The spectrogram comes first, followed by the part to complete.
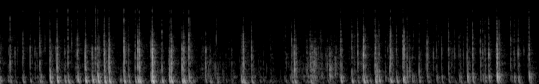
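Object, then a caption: Plastic jar filled with mixed nuts. A clear plastic jar full of mixed nuts, with a black ridged screw lid and a label, is held in hand while its lid and sides are rapidly tapped and scratched with fingertips and short nails. Dense, quick, dull clicks and taps with very short decay run throughout, mostly low in tone, easing briefly near the middle before picking up again.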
